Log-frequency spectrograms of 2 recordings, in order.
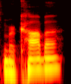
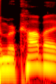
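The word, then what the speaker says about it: Merkaba: came from ancient Egyptian it is seen in other cultures as maraba maraba and marava there are several pronunciations but generally you pronounce it as if the three syllables are separate with equal accents on each Mar refers to a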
